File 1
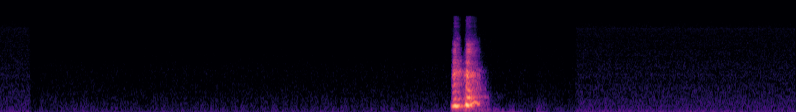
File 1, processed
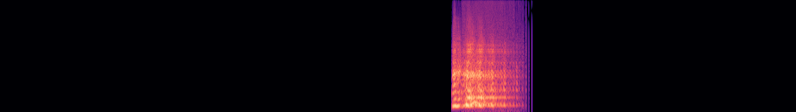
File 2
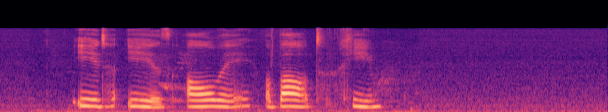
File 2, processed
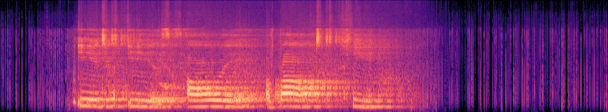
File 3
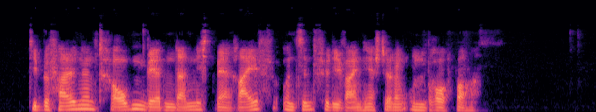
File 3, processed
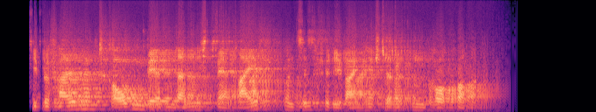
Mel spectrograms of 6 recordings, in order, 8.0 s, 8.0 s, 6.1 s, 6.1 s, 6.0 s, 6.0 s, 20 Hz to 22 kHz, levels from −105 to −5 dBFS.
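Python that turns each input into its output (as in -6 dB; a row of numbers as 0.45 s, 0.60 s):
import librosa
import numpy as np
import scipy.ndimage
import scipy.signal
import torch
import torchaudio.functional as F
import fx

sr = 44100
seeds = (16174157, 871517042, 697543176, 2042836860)

p1 = x + fx.echo_feedback(x, sr, ms=123, feedback_pct=49, wet_db=-8.5, dry=0)
p2 = np.sign(p1) * np.maximum(np.abs(p1) - 10.0 ** (-42.0 / 20.0), 0.0)
p3 = fx.over_compress(p2, sr, threshold_db=-25.0, ratio=-0.5)
p4 = p2 + F.gain(torch.from_numpy(p3), -2.0).numpy()
p5 = fx.leveller(p4, sr, passes=1)
p6 = scipy.signal.sosfilt(scipy.signal.butter(2, 450.0, 'highpass', fs=sr, output='sos'), p5)
p7 = fx.high_shelf(p6, sr, hz=2500.0, db=3.0)
p8 = fx.echo_crushed(p7, sr, ms=92, feedback_pct=55, bits=7, wet_db=-8.0)
y = p8 * 10.0 ** (-2 / 20.0) / np.max(np.abs(p8))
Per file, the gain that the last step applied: +10.5 dB, +1.5 dB, +2.5 dB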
